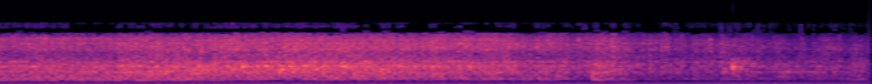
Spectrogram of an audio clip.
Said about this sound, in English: Whoever's in that rocket ship that crashed out there is going to need help.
